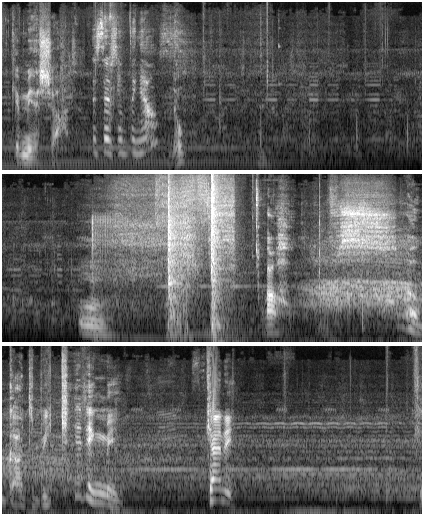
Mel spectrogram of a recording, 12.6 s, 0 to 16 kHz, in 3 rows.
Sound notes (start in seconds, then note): 5.8 lights click; 6.8 guests groan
